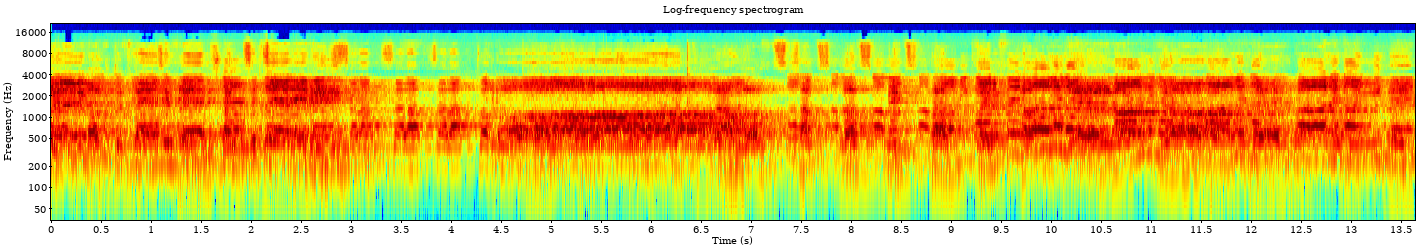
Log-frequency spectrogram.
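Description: A male vocal quartet of two tenors, a baritone and a bass singing unaccompanied in close harmony, with a long held chord in the middle.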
